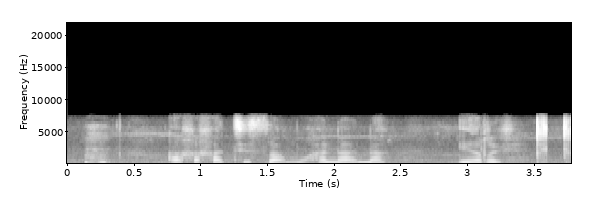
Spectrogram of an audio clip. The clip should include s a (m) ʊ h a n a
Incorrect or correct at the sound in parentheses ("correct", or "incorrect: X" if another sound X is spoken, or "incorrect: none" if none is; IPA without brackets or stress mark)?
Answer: correct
